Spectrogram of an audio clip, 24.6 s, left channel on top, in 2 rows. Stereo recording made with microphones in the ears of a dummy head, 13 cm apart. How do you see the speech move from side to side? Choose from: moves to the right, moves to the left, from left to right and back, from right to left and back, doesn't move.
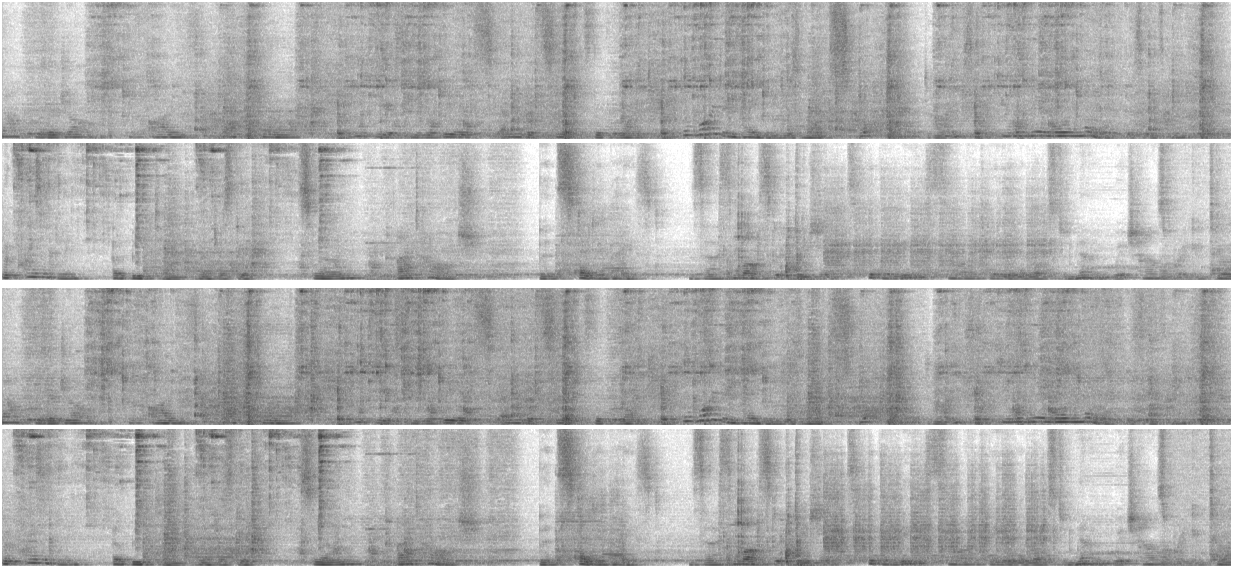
from right to left and back.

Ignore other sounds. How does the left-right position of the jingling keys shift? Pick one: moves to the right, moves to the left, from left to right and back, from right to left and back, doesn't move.
from right to left and back.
